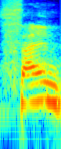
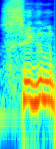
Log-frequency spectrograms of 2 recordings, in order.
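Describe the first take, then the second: First: The g is silent, said like sine. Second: The g is pronounced before the n. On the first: The speaker calls it right. "जी नहीं पढ़ाएगा, साइन पढ़ाएगा" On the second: The speaker calls it wrong. "सिग्न पढ़ेंगे गलत हो जाएगा"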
